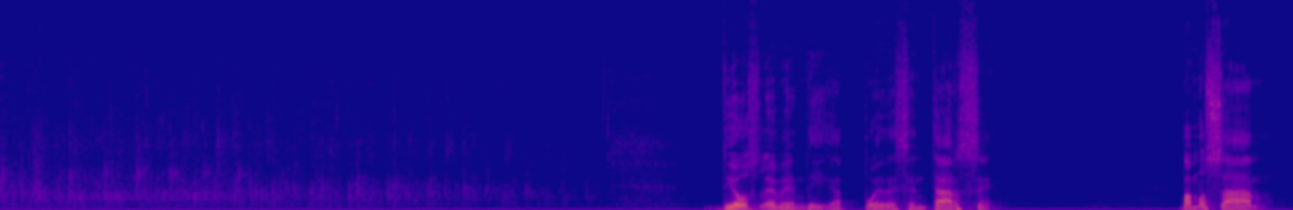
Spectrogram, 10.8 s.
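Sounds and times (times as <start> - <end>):
church service audience applauding in praise of the Lord: 0.0 - 5.1
speech: 6.0 - 8.4, 9.8 - 10.6.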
